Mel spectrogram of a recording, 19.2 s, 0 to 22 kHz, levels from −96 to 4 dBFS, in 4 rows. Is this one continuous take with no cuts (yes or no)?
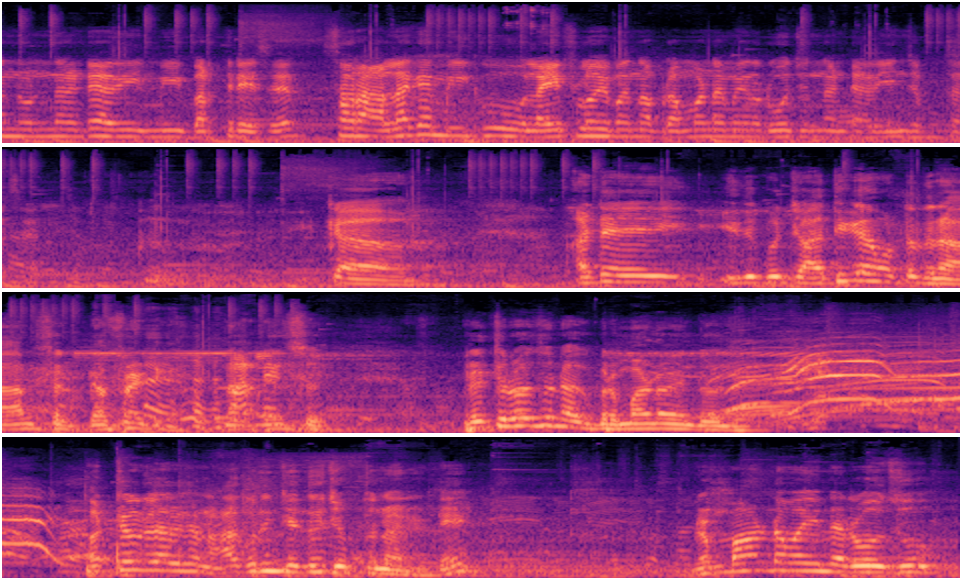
yes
